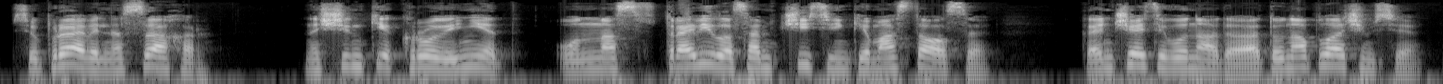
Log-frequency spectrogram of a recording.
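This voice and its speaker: A woman's voice: medium pitch, moderate pace, no room sound, clean studio sound, close to an everyday voice. A woman voicing a ruthless hulking thug. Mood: ruthless anger. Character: huge hulking male digger, cold and ruthless. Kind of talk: audiobook character voice.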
